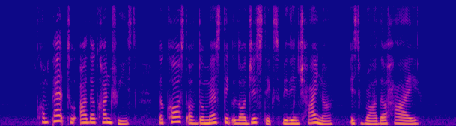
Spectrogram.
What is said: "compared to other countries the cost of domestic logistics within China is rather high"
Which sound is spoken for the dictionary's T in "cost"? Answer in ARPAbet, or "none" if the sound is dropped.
T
